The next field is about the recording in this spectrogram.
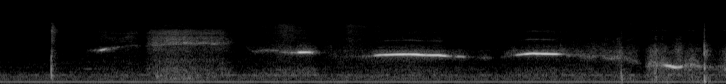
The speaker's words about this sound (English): Thanks for joining me on top of this mountain where the wind is whistling us away.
